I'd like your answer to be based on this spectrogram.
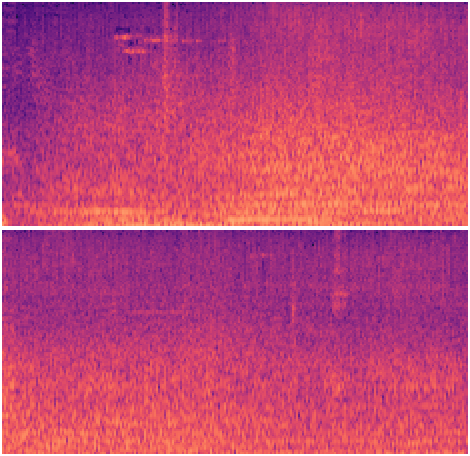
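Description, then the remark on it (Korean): A bus bearing a terminal sign pulls into a stop in thick fog, its heavy engine rumbling in a steady low drone with broad hiss that swells early and then holds for several seconds, with no voices. “터미널 표지판이 있는 버스가 정류장에 들어온다.”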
